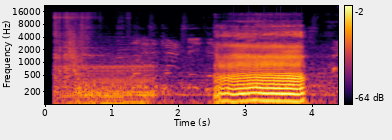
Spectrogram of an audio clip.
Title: When Your Frenchie Snores Louder Than You 😴 💤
